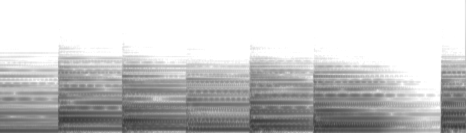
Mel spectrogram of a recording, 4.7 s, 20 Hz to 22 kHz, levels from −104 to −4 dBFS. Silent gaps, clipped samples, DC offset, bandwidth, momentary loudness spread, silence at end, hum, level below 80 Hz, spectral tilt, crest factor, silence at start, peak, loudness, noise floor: none; under 0.1%; under 0.1%; 3.8 kHz; 10 LU; 0 s; none; -66 dBFS; -9 dB/octave; 14 dB; 0 s; -18 dBFS; -33 LUFS; -57 dBFS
